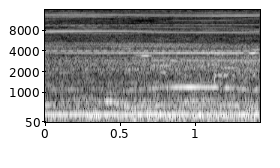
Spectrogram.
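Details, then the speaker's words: Replacement GDZ-80-2.2b spindle on a Laguna IQ CNC, started from a profile program at about 17,500 RPM: a clean, steady high hum near 290 Hz with no grinding or wobble. The new spindle sounds healthy and quiet. "okay so I kicks on and this is supposed to be about 17 500 RPM"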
